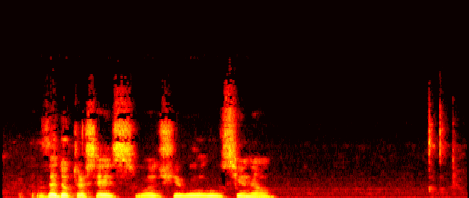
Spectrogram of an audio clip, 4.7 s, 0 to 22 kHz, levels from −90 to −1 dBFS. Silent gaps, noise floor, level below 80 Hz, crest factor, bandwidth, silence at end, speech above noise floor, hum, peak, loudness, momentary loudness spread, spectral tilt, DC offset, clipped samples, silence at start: none; -62 dBFS; -58 dBFS; 20 dB; 12.5 kHz; 0.4 s; 44 dB; none; 0 dBFS; -18 LUFS; 17 LU; -5 dB/octave; under 0.1%; under 0.1%; 0.35 s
